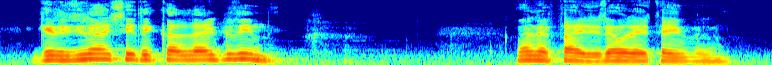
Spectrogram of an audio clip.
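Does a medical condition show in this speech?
Yes: brain injury; mild speech impediment.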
